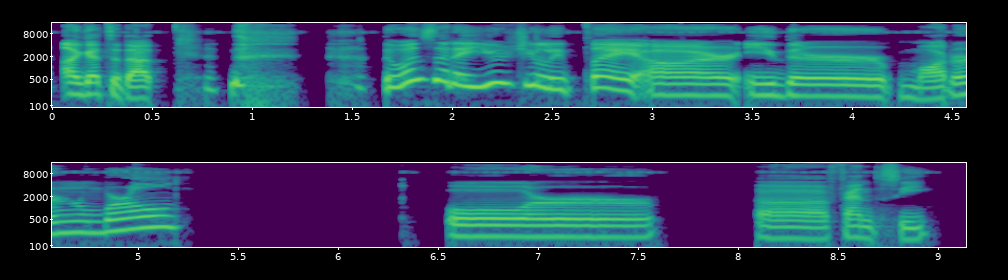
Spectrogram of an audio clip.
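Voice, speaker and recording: A woman's voice: fairly low pitch, very animated, slow, pauses often, a little mellow, smooth, no echo, clean studio sound. A young woman streaming a visual novel, chatting, giggling and reading the game text aloud in a rambling way. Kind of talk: casual game commentary.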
